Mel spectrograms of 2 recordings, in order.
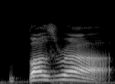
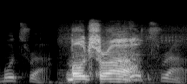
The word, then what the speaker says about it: Bozrah: Bozrah, let me get it.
